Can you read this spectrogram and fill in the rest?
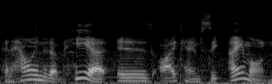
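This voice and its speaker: A man's voice: on the high side, brisk, a little hiss or hum. New Zealand man chatting in an interview. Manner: relaxed, self-deprecating, many fillers. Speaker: acupuncturist and researcher. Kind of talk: casual interview answers. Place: outdoor veranda, daytime. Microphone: lapel mic.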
